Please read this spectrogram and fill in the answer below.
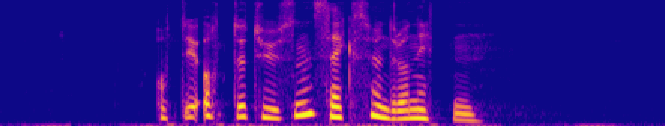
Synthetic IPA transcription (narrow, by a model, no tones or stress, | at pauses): ʔɔt̪ɪʔɔt̪ət̪ʰʉːsn̩sɛkshʉnd̪ɾəoːnɪt̪n̩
